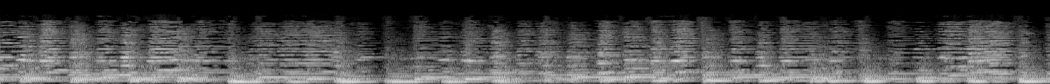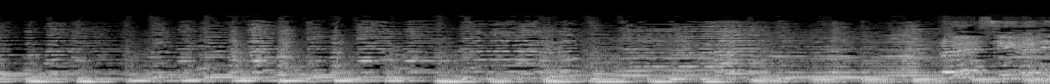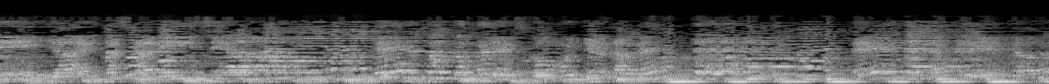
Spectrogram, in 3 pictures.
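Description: Accordion and acoustic guitars playing together live, a continuous tune with a steady strummed beat.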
